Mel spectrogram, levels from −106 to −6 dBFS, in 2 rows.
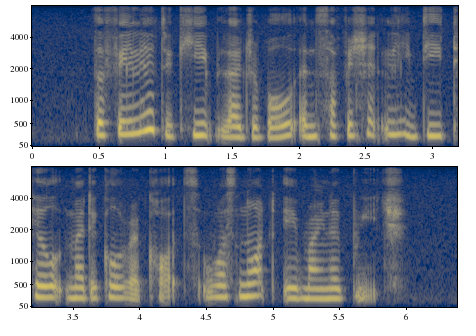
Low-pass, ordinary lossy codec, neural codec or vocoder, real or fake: none; none; none; real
